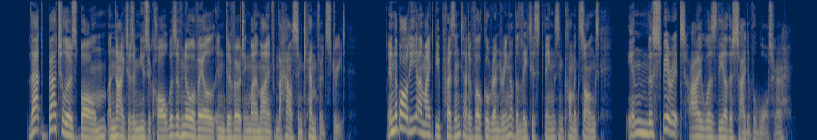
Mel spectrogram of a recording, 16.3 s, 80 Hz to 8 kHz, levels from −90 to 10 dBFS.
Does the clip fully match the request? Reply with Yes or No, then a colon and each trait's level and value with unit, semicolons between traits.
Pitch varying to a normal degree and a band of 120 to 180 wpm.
No: average, 4.6 semitones; average, 190 wpm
